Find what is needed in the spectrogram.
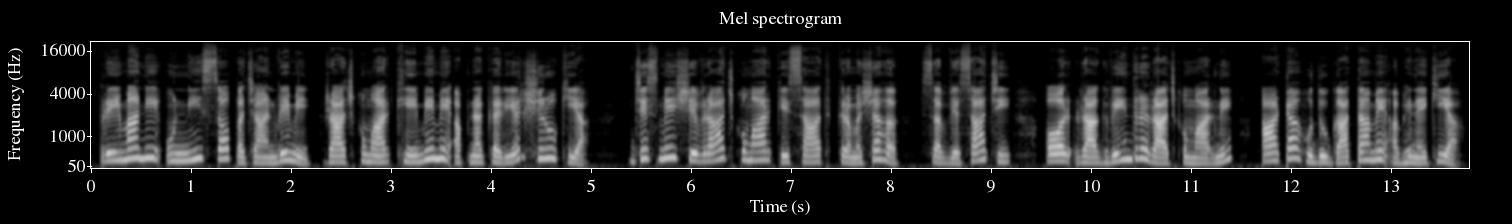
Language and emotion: Hindi, neutral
